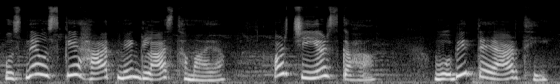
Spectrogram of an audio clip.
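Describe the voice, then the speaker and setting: A woman's voice: high-pitched, very animated, slow pace, darkish tone. A woman narrating a scripted dramatic story as a storyteller.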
